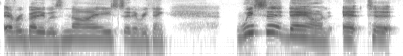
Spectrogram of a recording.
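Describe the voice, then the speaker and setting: A woman's voice: medium pitch, very animated, normal speed. A woman, co-hosting a podcast and chattily telling casual anecdotes. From North Carolina, US South. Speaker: podcast co-host.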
